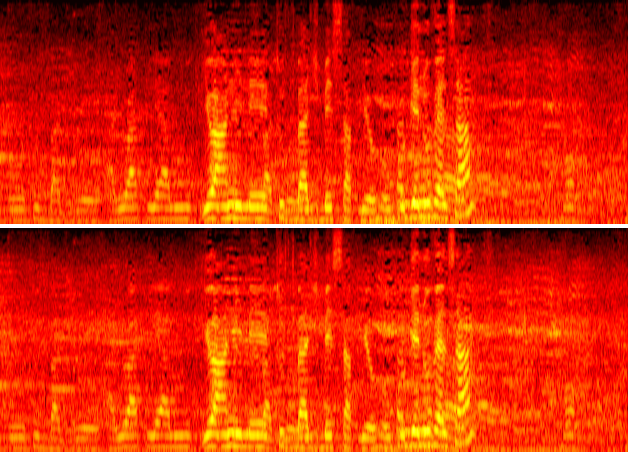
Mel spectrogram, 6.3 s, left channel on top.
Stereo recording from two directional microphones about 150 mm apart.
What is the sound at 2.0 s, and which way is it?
Speech, 5° left (ahead or behind).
